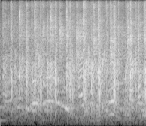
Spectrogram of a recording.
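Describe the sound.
A crowd applauding steadily, dense overlapping claps forming a loud, continuous wash of noise, with a few faint voices and cheers mixed in.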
